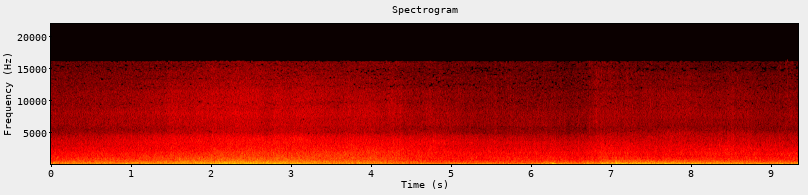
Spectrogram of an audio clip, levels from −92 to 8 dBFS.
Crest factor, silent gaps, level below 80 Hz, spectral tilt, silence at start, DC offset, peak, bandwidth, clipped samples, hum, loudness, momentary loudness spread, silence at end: 18 dB; none; -40 dBFS; -6 dB/octave; 0 s; under 0.1%; -16 dBFS; 16.5 kHz; under 0.1%; none; -35 LUFS; 9 LU; 0 s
